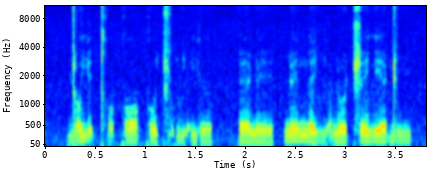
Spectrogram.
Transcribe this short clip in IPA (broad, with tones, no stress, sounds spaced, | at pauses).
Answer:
ɖ ɔ˦ j ḛ˦ kʰ ɔ̰˨ k ɔː˦ k o˦ t͡ɕ o̰˦ ʎ ɛ̰˨ j ɘ˦ | ɛ˨ ɳ e˨ | ɳ e˦ n ɛ˨ ʎ ɔ̰˨ ɳ o˦ ʈ͡ʂ e˦ lʲ ɛ˦ ɖ i˦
